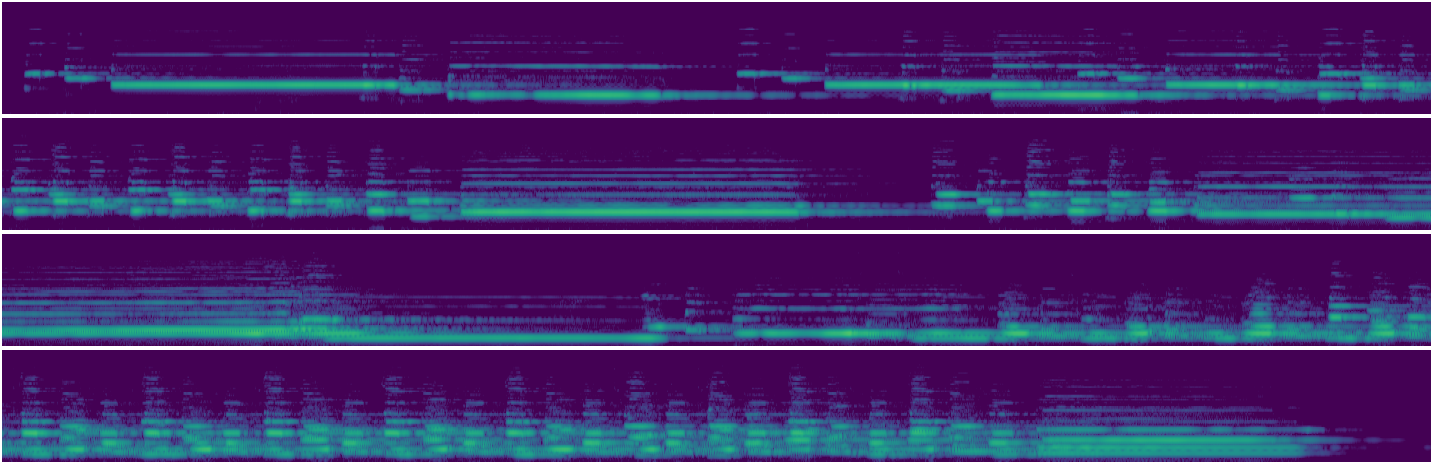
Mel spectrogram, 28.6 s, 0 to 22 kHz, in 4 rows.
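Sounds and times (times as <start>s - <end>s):
recorder playing a fantasy: 0.0s - 28.2s.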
